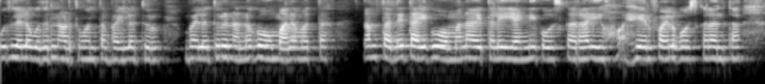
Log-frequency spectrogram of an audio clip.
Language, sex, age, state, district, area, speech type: Kannada, female, 18-30, Karnataka, Bidar, urban, spontaneous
